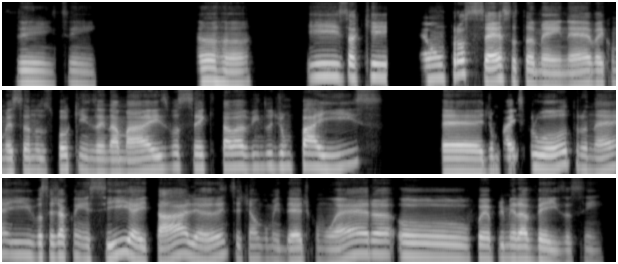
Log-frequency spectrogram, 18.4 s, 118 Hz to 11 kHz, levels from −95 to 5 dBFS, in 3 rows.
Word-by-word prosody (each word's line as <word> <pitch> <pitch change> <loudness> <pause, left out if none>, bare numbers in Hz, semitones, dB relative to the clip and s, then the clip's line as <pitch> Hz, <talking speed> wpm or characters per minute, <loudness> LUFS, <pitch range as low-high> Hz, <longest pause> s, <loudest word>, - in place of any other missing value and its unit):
Sim. 140 -2 -3
Sim. 135 -2 -13 1.0
Aham. 145 -3 +1 0.6
E 205 +2 +1
isso 195 0 -1
aqui 195 +1 +3 0.4
é 170 - 0
um 185 +1 +1
processo 180 -7 +5
também, 130 -5 +1
né, 125 +3 +2
vai 140 0 0
começando 145 +1 -5
dos 140 -1 -12
pouquinhos, 165 -2 -3
ainda 135 -1 +1
mais 140 +4 +2
você 175 0 -4
que 170 - -38
estava 180 0 +2
vindo 175 +2 -9
de 185 0 -8
um 180 - -6
país, 180 +4 0 0.6
eh, 145 -1 +5
de 150 +3 -9
um 150 - -12
país 150 +1 -2
pro 175 - -2
outro, 165 +1 +2
né, 155 +5 -3
e 180 -1 -8
você 165 0 -4
já 170 0 +2
conhecia 160 +4 -3
a 140 - +2
Itália 150 +6 +1
antes? 155 +8 -3
Você 150 - -13
tinha 145 +1 -11
alguma 140 -1 -15
ideia 130 +1 -1
de - - -26
como 120 -1 -9
era, 185 +5 0
ou 160 -3 -1
foi 150 0 0
a 145 - -3
primeira 145 -1 +1
vez, 125 -5 -3
assim? 115 0 -18
155 Hz, 165 wpm, -23 LUFS, 140-175 Hz, 1.0 s, processo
